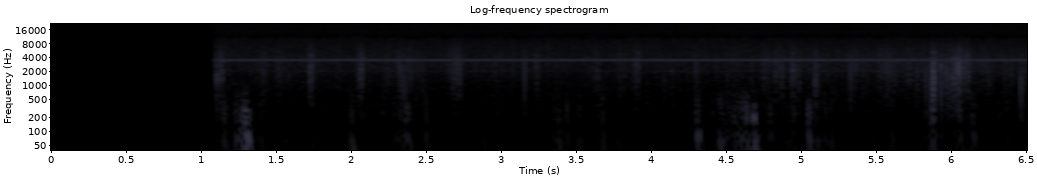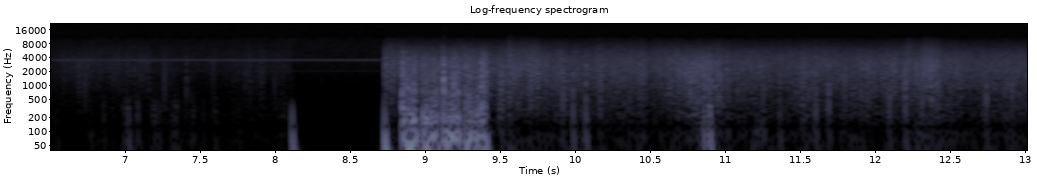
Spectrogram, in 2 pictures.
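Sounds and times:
crackles and clicks: 1.1 - 13.0
steady hiss: 8.8 - 13.0.

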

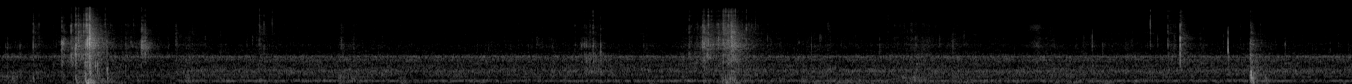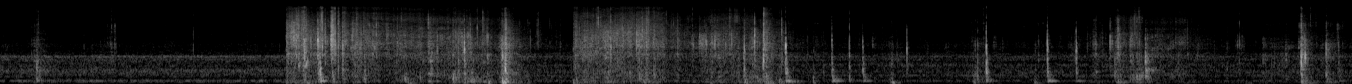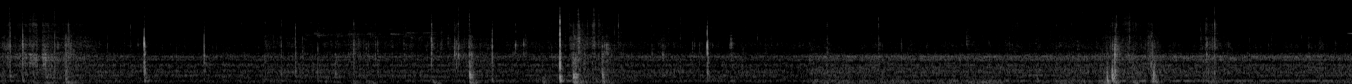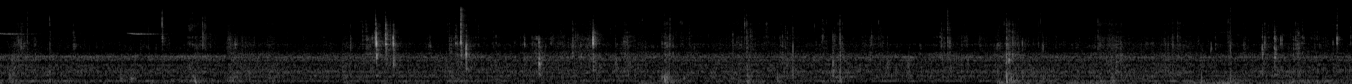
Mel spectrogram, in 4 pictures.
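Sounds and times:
faint high hum: 0.0 - 54.0
twigs snapping: 0.2 - 3.6, 5.2 - 9.7, 10.8 - 12.9, 16.4 - 54.0
wooden pole scraping through brush: 16.4 - 22.5.

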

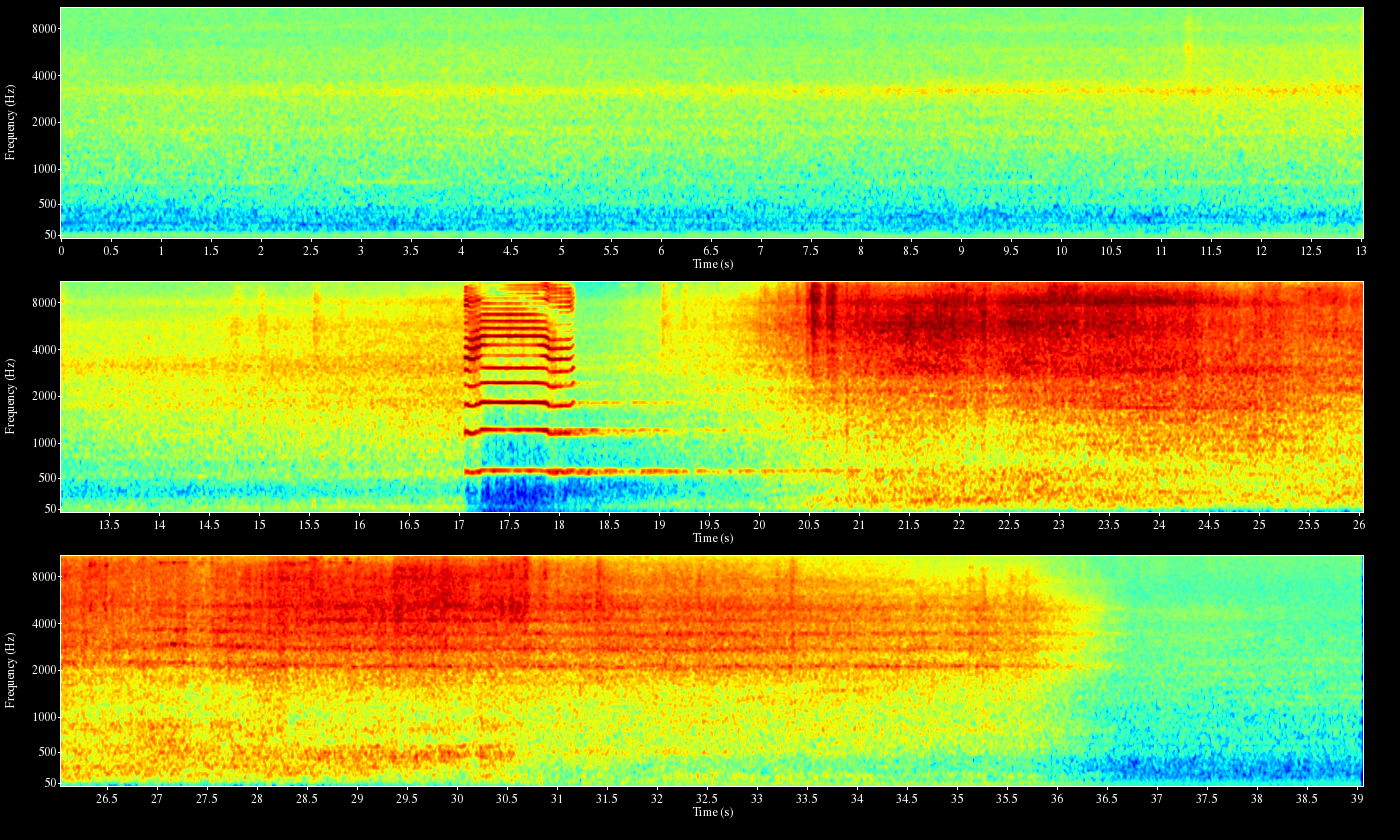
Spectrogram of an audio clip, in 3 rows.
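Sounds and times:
wheels clattering on rails: 9.6 - 17.1, 18.7 - 36.8
train horn blast: 17.0 - 21.4.

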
